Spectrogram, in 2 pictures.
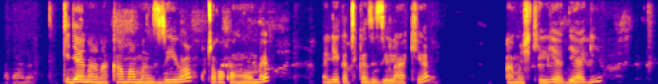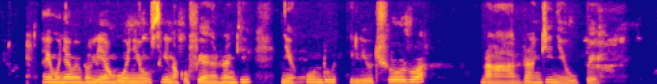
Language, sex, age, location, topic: Swahili, female, 18-24, Mombasa, agriculture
